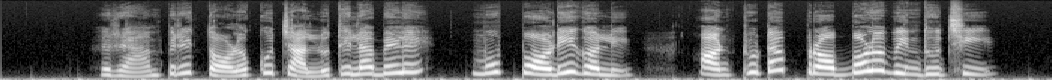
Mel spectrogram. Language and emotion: Odia, sad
